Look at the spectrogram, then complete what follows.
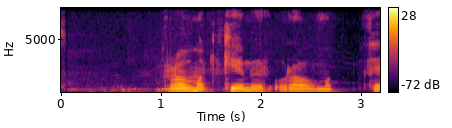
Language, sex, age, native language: Icelandic, male, 10, Icelandic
